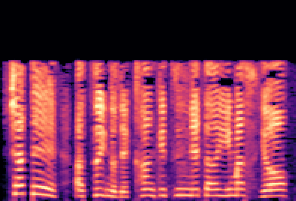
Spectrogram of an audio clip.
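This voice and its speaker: A woman's voice: extremely high pitch, normal speed, darkish tone, muffled recording, faint music behind, voice pushed up. A woman voicing a cutesy baby boy who lisps in babyish baby talk.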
